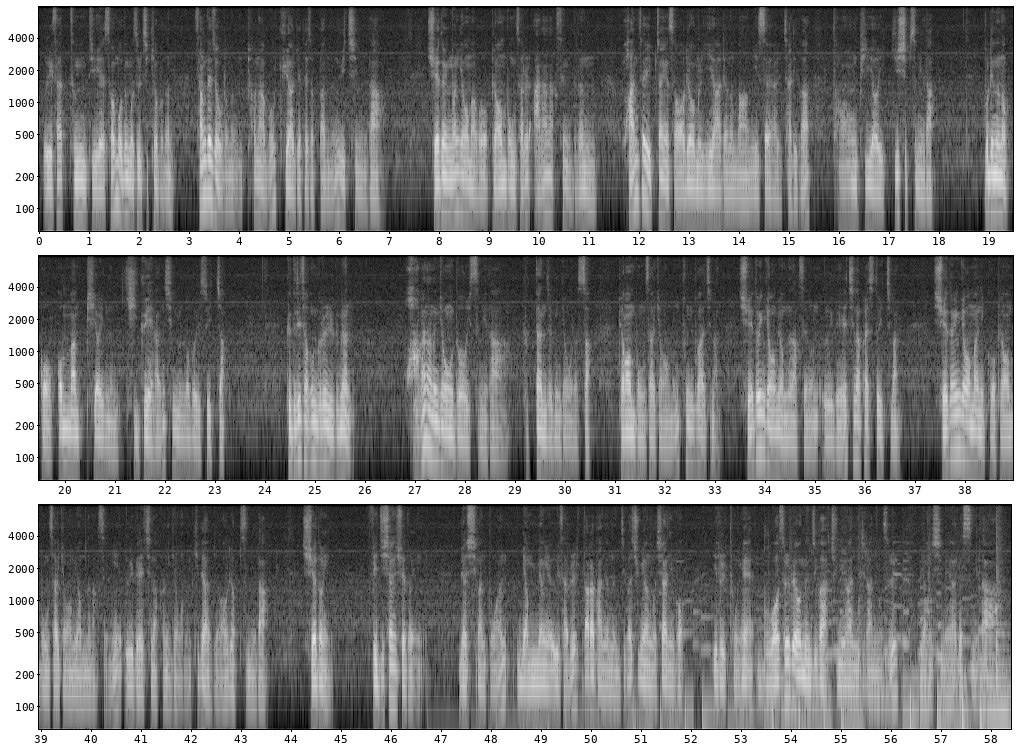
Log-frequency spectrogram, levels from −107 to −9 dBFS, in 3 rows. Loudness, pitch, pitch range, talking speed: -34 LUFS, 80 Hz, 75-90 Hz, 285 characters per minute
